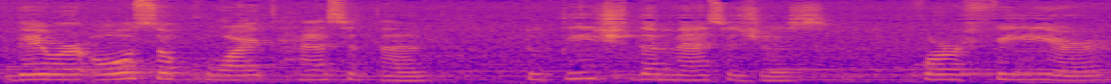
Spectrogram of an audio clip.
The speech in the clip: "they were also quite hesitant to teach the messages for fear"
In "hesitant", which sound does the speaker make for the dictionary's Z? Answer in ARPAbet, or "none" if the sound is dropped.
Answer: S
